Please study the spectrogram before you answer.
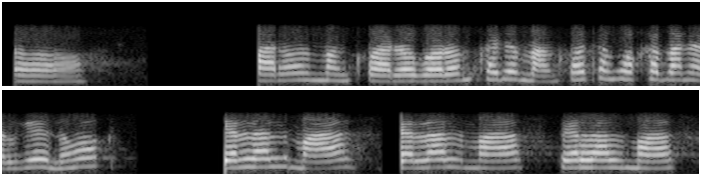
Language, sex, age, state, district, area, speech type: Assamese, female, 45-60, Assam, Barpeta, rural, conversation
